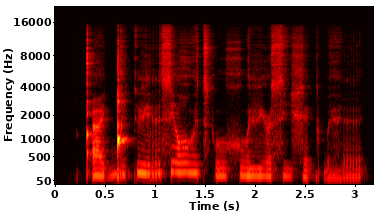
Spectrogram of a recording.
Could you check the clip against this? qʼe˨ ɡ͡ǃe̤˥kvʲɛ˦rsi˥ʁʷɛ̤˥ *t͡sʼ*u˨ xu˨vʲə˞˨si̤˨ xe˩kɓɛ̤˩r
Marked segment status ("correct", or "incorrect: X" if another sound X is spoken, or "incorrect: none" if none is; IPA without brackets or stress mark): correct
